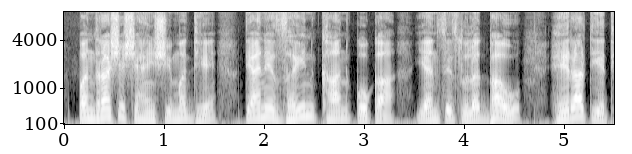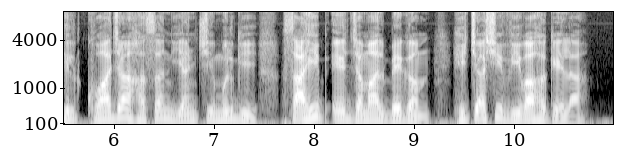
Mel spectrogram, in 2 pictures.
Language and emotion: Marathi, neutral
